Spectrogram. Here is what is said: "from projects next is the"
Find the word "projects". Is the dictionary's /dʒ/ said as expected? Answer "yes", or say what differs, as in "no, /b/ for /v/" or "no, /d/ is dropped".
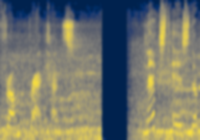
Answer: no, /tʃ/ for /dʒ/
